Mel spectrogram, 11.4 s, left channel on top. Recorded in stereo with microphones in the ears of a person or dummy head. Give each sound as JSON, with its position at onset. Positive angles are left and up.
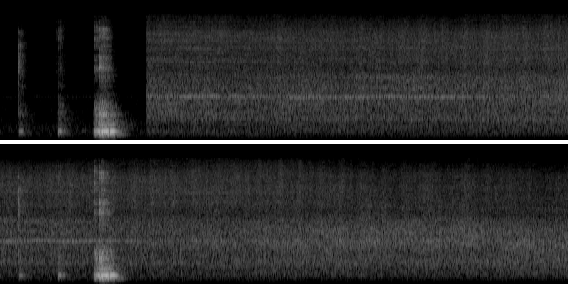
{"t": 0.4, "sound": "scissors", "side_deg": -25, "distance_m": 3.0}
